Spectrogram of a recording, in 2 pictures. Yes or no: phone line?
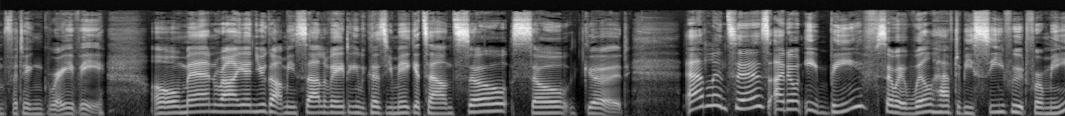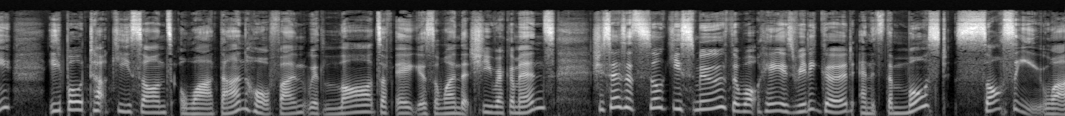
no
